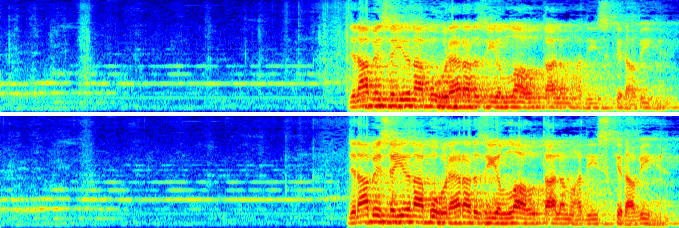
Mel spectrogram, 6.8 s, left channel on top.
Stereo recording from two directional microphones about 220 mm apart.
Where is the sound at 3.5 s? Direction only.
45° right (ahead or behind).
